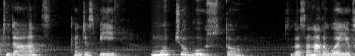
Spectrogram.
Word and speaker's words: mucho gusto: So even though it's two words, you can say it like this. Mucho gusto. So it sounds more connected one to the other.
